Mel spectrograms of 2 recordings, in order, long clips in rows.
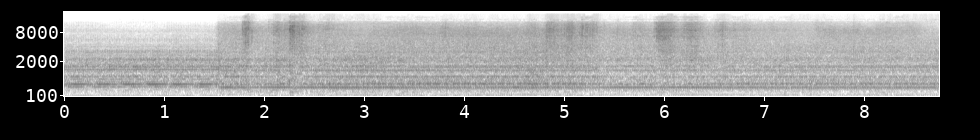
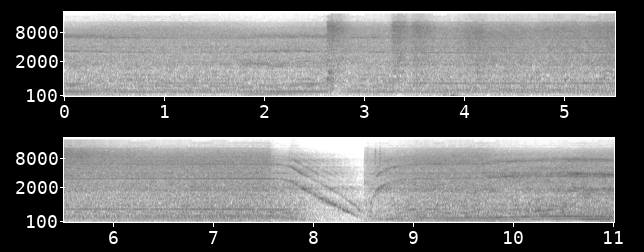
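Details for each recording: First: Electric pressure washer on test, running 3.0 to 2.5 nozzles at about 750–800 PSI: smooth, constant hum with steady pitch, no knocking, grinding or surging; pump sounds healthy. Normal running. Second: Electric pressure washer in a comparison test (Adam's Pro, AR 675, Kranzle KWS700, Sunjoe SPX9006-PRO): steady high motor whine with a mid-clip pitch dip and recovery as the pump surges from air in the line.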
